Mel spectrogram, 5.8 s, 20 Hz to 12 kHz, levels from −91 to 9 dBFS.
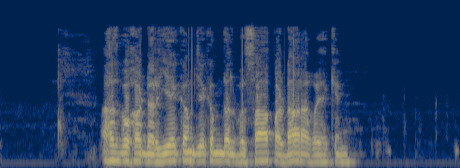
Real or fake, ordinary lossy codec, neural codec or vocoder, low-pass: fake; Opus, 64 kbps; codec, 16 kHz, 16 kbps, FreqCodec, larger model; 7.2 kHz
